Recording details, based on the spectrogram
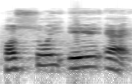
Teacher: উচ্চারণের সময় দেখো জিভটা সামনের দিকে বেরিয়ে আসছে, এই জন্য এই তিনটিকে সম্মুখ স্বরধ্বনি বলা হয়।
